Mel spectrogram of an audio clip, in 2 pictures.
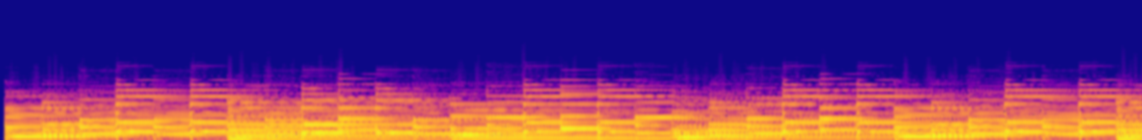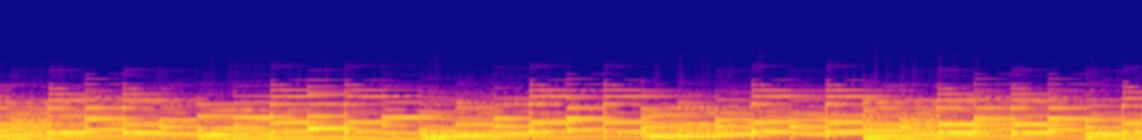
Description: baritone, Baritone Horn

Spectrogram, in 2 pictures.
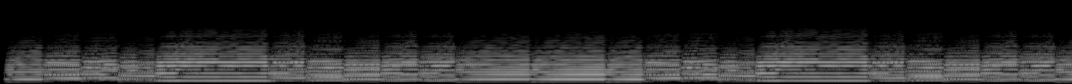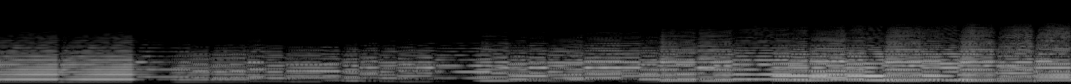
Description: trombone duet

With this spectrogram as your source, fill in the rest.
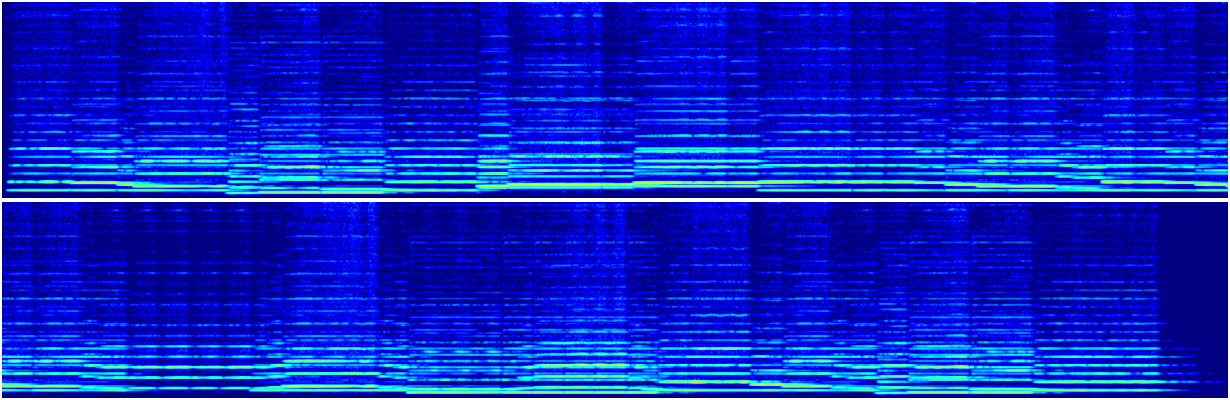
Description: joy to the world, flute clarinet duet

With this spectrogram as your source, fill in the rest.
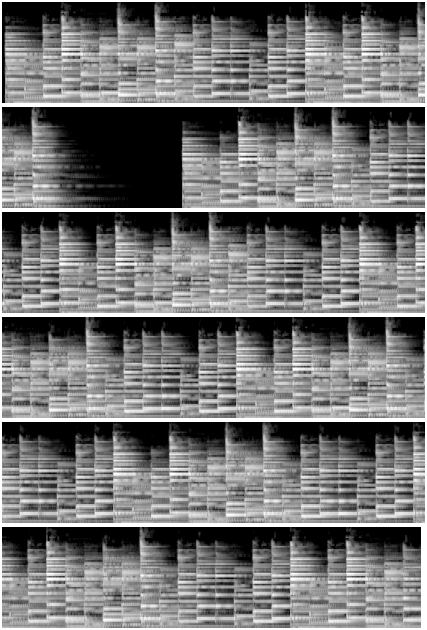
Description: la bamba, Tenor Horn

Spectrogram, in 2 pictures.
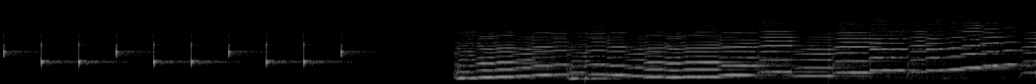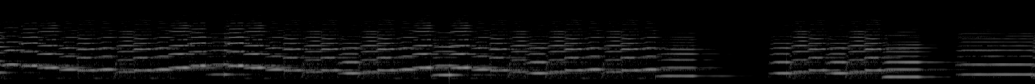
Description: Violin Viola Duet; bach invention 4

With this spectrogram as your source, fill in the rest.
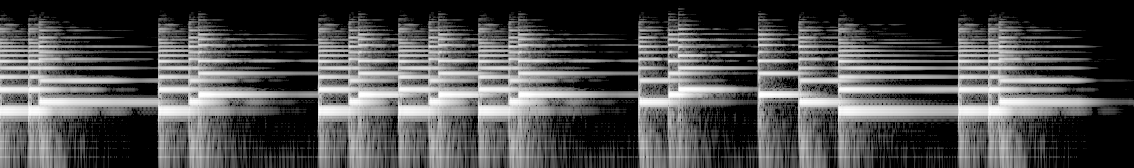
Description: TAPS

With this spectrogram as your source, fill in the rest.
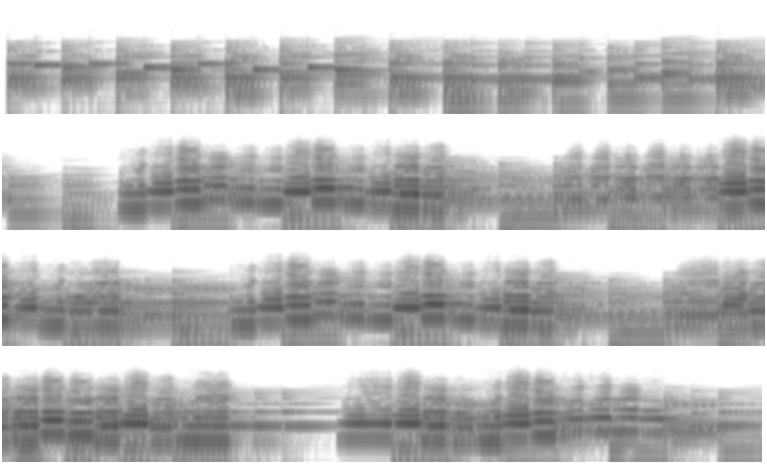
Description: a policemans lot, french horn

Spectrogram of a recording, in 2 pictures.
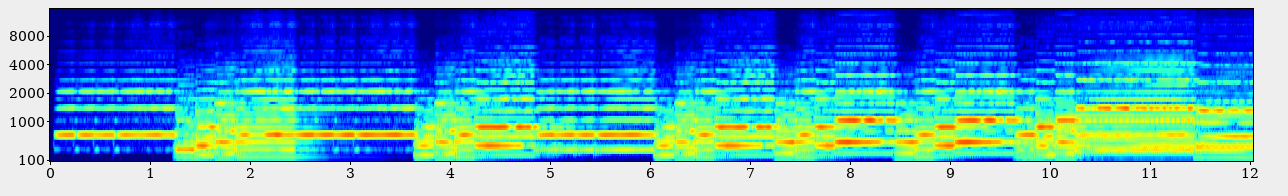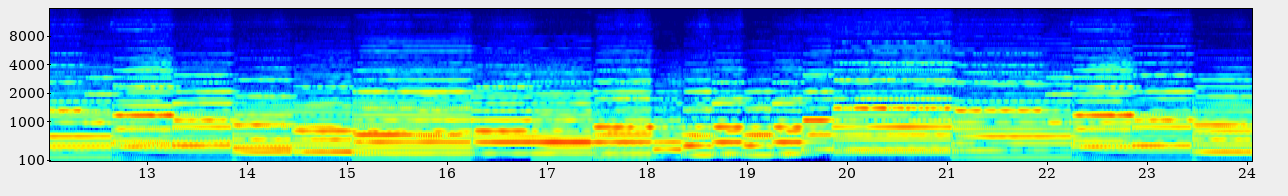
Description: flexible mixed ensemble, 4 players

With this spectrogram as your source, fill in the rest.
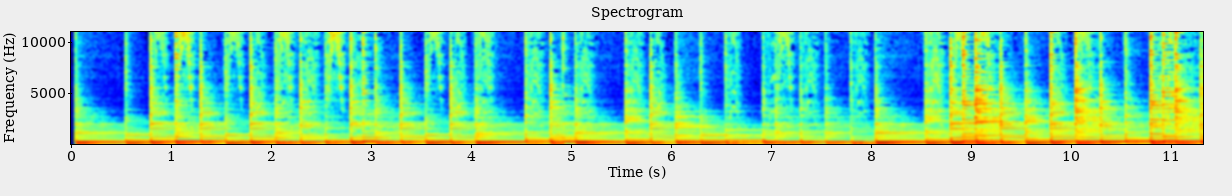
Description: hungarian dance, guitar

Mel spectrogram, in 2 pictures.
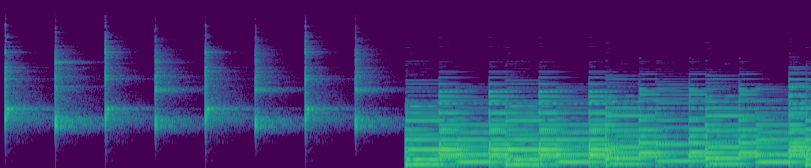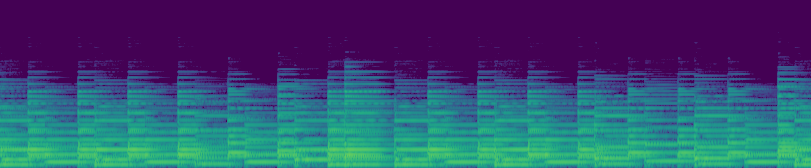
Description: irish jig medley, oboe

